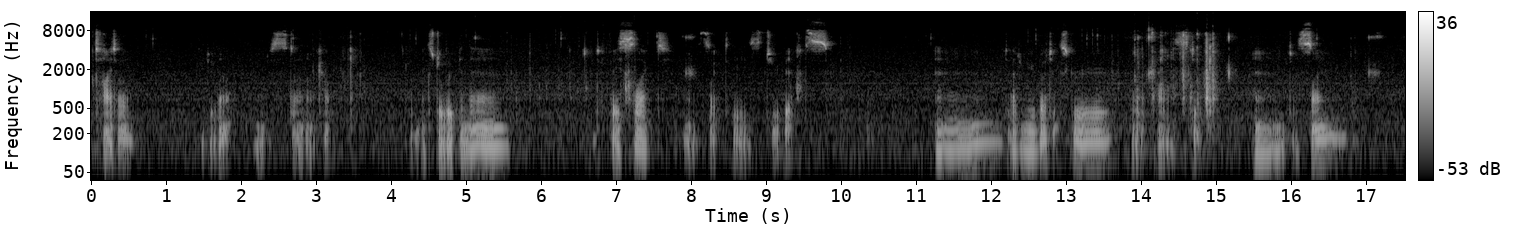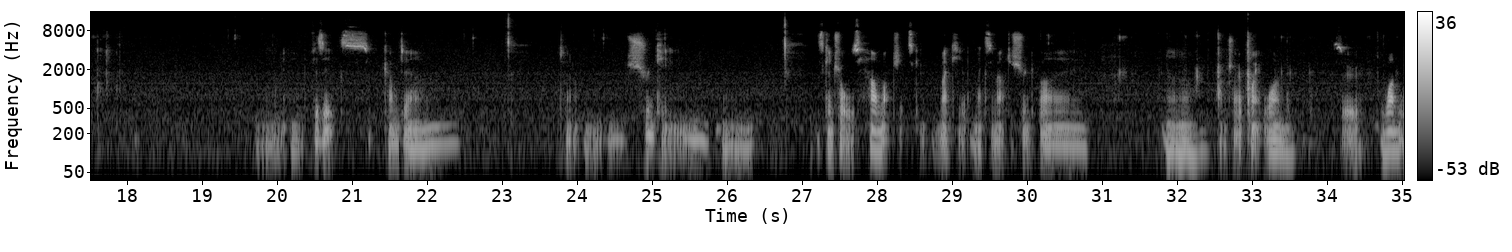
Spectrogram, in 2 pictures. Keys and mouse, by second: 0.1 ctrl+r, 3.5 ctrl+r, 5.7 ctrl+Tab, 6.7 a, 7.0 a, 17.7 Tab.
